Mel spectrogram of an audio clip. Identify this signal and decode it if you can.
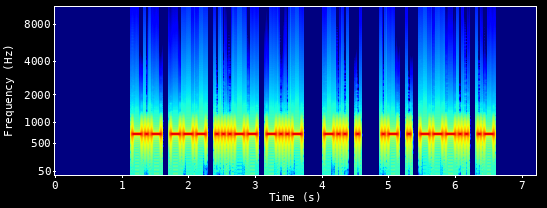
Morse code, heard as a keyed tone, about 25 wpm, 700 Hz. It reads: KO3X DE AE8A
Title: USA Callsign DE Callsign - 4 Characters - 25wpm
